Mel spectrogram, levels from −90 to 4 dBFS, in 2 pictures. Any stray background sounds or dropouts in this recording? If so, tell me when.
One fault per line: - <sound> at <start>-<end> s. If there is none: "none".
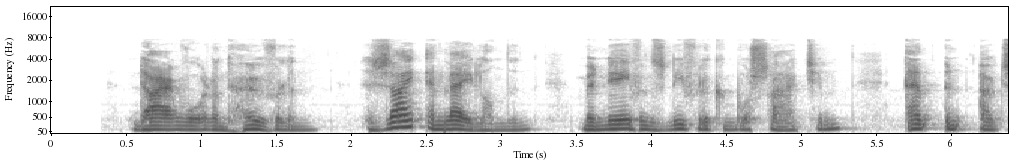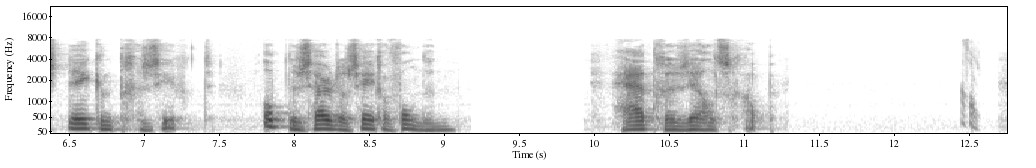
- chirp at 12.4-12.6 s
